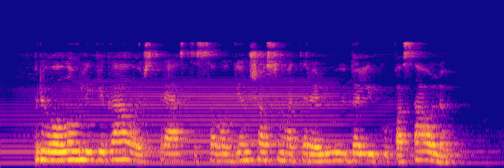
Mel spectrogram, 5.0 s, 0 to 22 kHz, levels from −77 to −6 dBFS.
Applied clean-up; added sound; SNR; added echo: none; Wind instrument, woodwind instrument; 19 dB; reverberation time 0.4 s.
